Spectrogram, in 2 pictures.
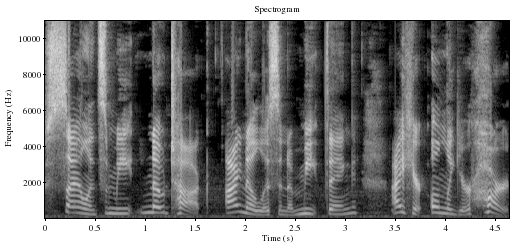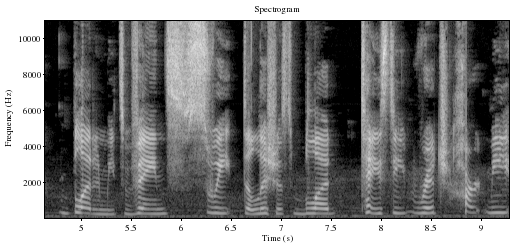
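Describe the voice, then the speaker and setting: Using a put-on character voice, a woman speaks at a high pitch with a hissing sound and a fairly slow pace. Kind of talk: broken, primitive speech. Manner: hissing, hungry, menacing.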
